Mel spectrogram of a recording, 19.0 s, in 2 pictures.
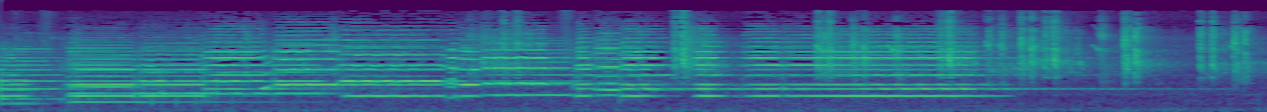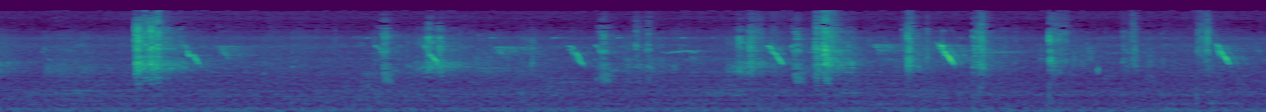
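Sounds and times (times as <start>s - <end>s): birds chirping and whistling: 6.0s - 9.5s, 12.3s - 17.1s.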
